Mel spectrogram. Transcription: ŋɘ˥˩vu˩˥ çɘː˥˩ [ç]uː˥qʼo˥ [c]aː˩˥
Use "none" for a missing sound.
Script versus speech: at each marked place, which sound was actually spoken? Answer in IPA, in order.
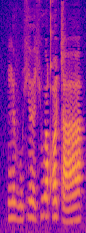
ç, c

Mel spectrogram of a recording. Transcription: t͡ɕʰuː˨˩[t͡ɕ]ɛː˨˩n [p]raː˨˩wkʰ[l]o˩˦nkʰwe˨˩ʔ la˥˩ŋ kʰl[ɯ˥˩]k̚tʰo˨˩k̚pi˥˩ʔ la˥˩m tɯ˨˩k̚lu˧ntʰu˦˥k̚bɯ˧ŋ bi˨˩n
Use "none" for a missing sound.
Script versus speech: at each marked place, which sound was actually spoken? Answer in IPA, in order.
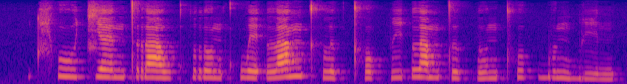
t͡ɕ, t, r, ɯ˨˩

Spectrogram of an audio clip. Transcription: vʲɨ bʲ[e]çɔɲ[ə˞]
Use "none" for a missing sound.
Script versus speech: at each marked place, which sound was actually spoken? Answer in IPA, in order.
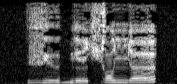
ẽ, ɜ

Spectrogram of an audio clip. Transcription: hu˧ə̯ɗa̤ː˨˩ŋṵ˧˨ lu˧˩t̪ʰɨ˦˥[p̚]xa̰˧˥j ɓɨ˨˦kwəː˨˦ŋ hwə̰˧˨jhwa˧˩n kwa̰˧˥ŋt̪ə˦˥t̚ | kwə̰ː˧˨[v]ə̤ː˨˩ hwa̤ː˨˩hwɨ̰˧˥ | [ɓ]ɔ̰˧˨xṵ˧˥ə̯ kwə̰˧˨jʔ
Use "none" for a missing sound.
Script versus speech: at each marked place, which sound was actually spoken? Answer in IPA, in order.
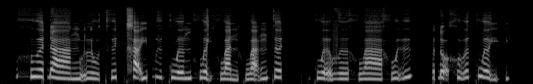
t̚, v, ɗ

